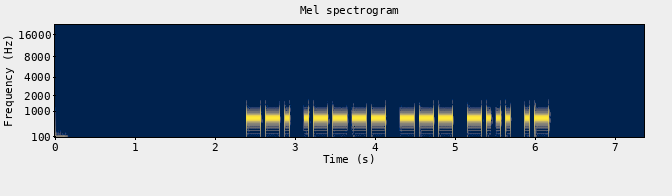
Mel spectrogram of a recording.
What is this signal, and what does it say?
Morse code, heard as a keyed tone, about 20 wpm, 700 Hz. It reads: G1OBA
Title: DXCC-100 Call Signs - 5 Characters - 20wpm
